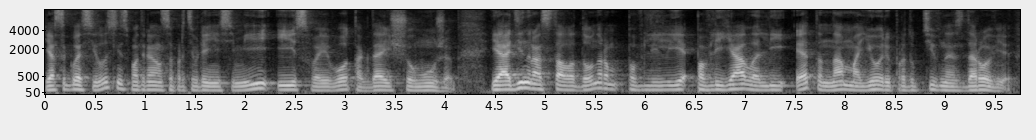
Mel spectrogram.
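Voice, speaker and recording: A man's voice: lowish voice, normal speed, a little mellow. A man hosting an interview, giving short murmurs of agreement and reading viewers' questions aloud. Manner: brief listening murmurs, reads questions aloud. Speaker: interview host.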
